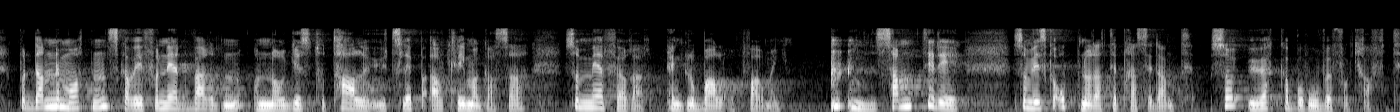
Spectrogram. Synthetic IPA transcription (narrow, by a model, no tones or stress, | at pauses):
pʰɔd̪ɛnːəmoːt̪n̩skɑlʋɪfoːneːd̪ʋæʁd̪n̩ɔnɔɾɡəst̪ʰʊt̪ʰɑːləʔʉːt̪slɪpːɑʋkʰliːmɑɡɑ̰sɑsɔmːeːføːʁə̰ɾʔɛɪnɡlʊbɑːlɔpʰːʋɑ̰ʁmɪ̰ŋ | sɑmt̪ʰiːd̪ɪsɔmʋɪskɑɔpnoːd̪ɛt̪ːəpʰɾɛsɪd̪ɛnt̪sɔøːkəɾbəhuːʋəfɔ̰ɾkʰɾɑ̰ft̪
